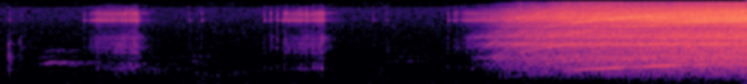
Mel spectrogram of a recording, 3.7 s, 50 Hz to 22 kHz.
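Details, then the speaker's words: Alffaa Violent Turbo Fan electronic air duster (45 mph, 3 speeds), switched to gear 2: two faint brief buzzes, then motor spins up with rising whine; startup software jump-starts motor, fails, retries, and runs. "It tried to start the motor, it couldn't start it. It did it again, and it couldn't start it, and then it did it a third time."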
